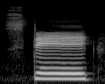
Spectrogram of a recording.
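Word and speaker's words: steak: चलिए, निम्न शब्दों में ई ए का उच्चारण दीर्घ मतलब लंबा, यहाँ पर ए यानी कि ए हो रहा है, ये जो स्पेलिंग्स है ना, जैसे ब्रेक, ये, स्टेक, यहाँ पर इन तीनों स्पेलिंग्स में ई ए का उच्चारण ए हो रहा है, ठीक है, याद रखें।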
